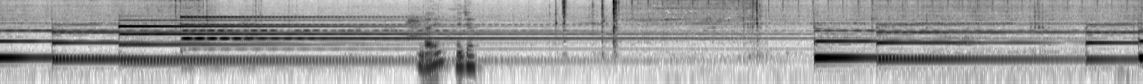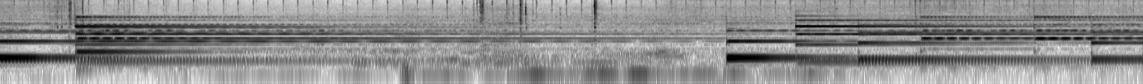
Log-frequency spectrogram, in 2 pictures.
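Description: A mantel clock's five-rod chime movement is playing its chime. Hammers strike five tuned gong rods in phrases of several notes, and each note rings and slowly fades. There is a long pause between the first phrase and the later ones.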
